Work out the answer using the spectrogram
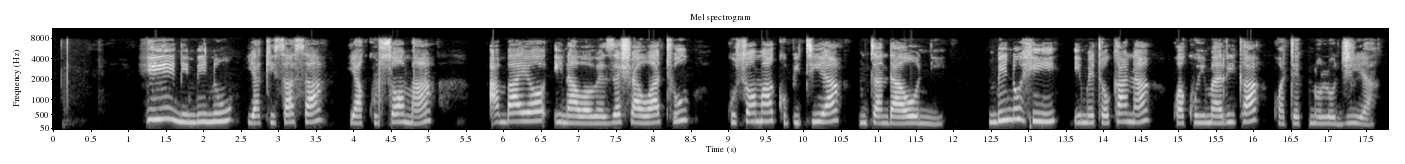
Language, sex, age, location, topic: Swahili, female, 25-35, Nairobi, education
